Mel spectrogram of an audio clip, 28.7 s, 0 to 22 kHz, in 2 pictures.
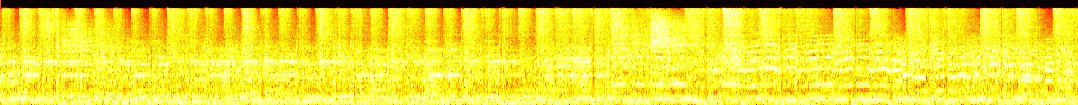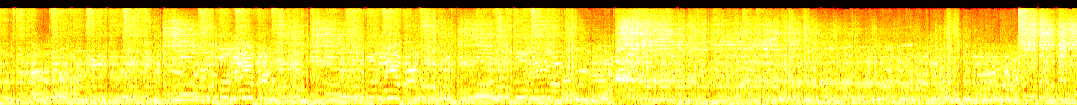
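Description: Live rock band playing an instrumental passage: electric guitar lead with bending, wavering notes over drums and a Hammond XK-3c organ.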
